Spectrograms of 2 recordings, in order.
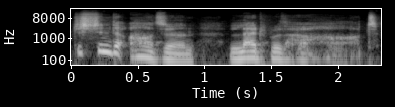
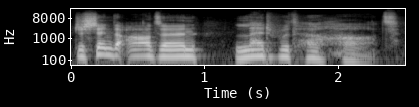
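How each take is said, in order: First: It is said in a soft, soothing voice. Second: It is read in a plain, ordinary voice.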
